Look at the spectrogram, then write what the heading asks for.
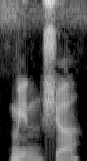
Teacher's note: hukum ikhfa di sini kita siap-siap ke huruf syin ya kita samarkan dan juga kita berikan dengungnya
